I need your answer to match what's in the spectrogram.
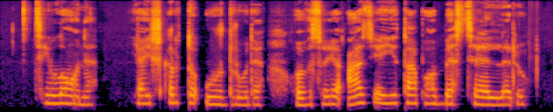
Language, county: Lithuanian, Vilnius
